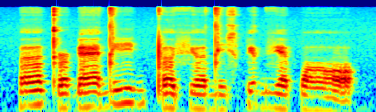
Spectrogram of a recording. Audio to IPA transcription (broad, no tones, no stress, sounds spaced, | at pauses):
əː kʼ ə˞ ɠ ɛ d iː ɡ pʼ ə fʲ əː d i x pʲ ə ɡ vʲ ɛ p ɔː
